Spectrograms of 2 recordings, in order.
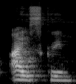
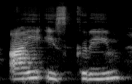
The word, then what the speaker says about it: ice cream: um pay attention here i'm not getting any kind of e sound before s yes before the s sound so if you are pronouncing it as i is cream please stop there and please just concentrate on this cream part only keep on practicing the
